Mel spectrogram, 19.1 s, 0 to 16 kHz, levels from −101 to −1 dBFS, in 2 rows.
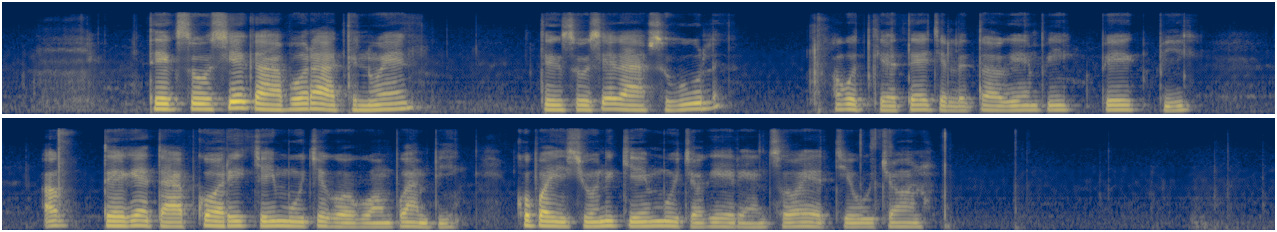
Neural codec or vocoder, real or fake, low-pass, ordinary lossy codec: codec, 24 kHz, 3.1 kbps, DualCodec; fake; 10.8 kHz; none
